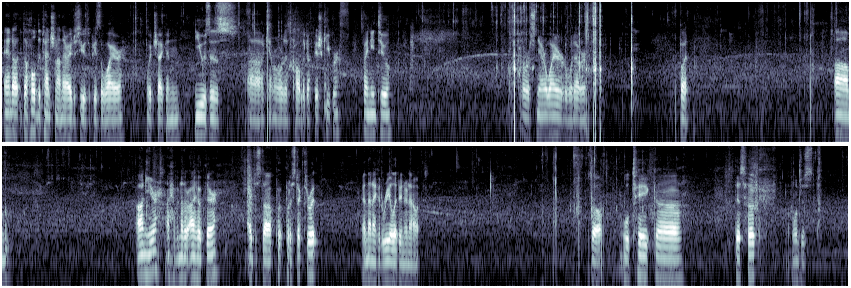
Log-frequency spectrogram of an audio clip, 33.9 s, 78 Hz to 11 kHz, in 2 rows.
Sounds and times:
Speech: 0.0s - 7.8s, 10.4s - 11.7s, 16.7s - 17.1s, 19.6s - 23.3s, 24.2s - 25.3s, 28.7s - 30.6s, 31.6s - 32.1s, 32.8s - 33.3s
Outside, rural or natural: 0.0s - 33.8s.

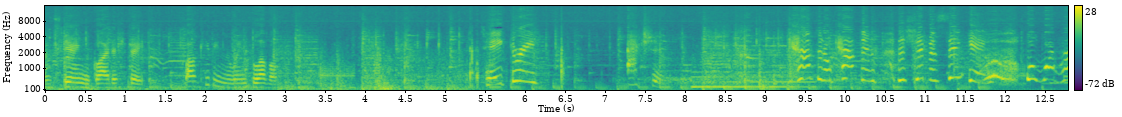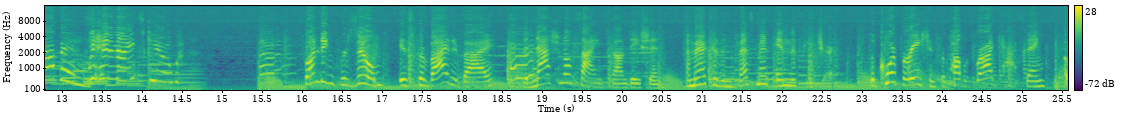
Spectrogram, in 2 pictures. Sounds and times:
Speech: 0.0s - 2.9s, 5.4s - 6.2s, 16.0s - 25.5s
Music: 0.0s - 25.5s.

